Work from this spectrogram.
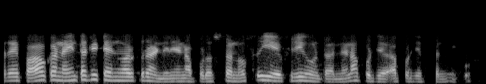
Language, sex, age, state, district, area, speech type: Telugu, male, 18-30, Telangana, Nirmal, urban, conversation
